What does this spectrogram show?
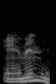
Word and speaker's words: Ammon: name is Ammon everybody's usually curious how to say it so it's just Ammon it's exactly how it's spelled and um I'm a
